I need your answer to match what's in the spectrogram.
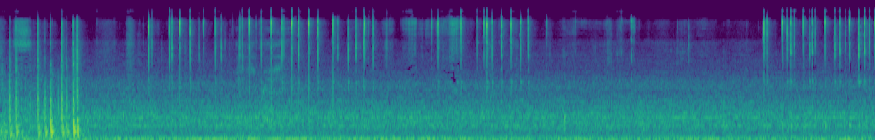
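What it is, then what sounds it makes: Metal herb grinder. Long pointed burgundy nails tap quickly on the engraved lid of a small hollow rose-gold metal herb grinder held in the hands. The result is a rapid run of crisp, bright clicks over a low steady hum, with a brief pause in the middle before the tapping picks up again.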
